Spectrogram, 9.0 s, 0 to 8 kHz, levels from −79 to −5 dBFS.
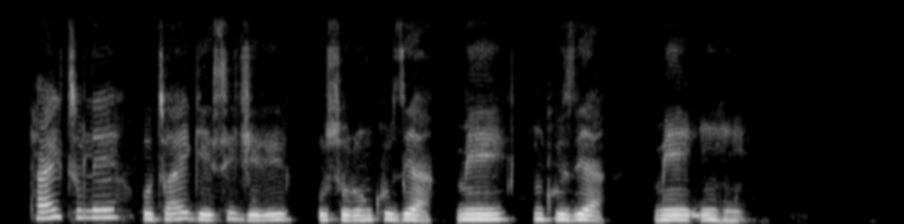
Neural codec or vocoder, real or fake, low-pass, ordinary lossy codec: vocoder, 22.05 kHz, 80 mel bands, Vocos; fake; 7.2 kHz; none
